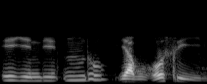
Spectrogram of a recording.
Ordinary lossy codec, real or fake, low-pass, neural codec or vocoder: none; real; 3.6 kHz; none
